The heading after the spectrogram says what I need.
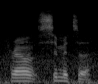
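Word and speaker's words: scimitar: we were talking about it's actually a silent sea yeah I keep forgetting that one thanks Rob scimiter symmetry yeah thank you rob each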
